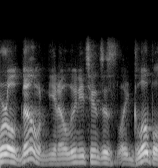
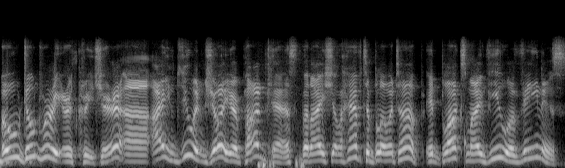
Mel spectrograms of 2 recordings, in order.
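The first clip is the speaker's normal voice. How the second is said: every word drawn out, pitched higher; 7 semitones higher than usual. Asked by the podcast host to do Marvin, addressing the host: Marvin the Martian voice. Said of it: "You're going right for Marvin".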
